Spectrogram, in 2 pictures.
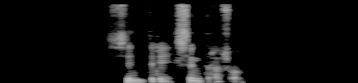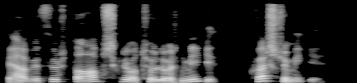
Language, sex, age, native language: Icelandic, male, 20-29, Icelandic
